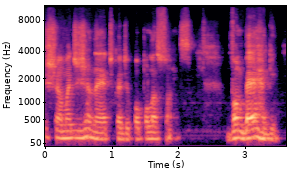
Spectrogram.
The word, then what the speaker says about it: Weinberg: de genética de populações vamberg é médico alemão e daí a pronúncia da letra w se como se fosse a letra V se liga nisso por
